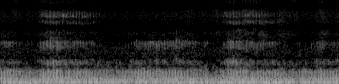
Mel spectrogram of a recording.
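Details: Deep, loud purring from a male domestic cat, a buzzing low vibration continuing without pause, with two brief breathier swells as he breathes in, recorded at very close range.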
